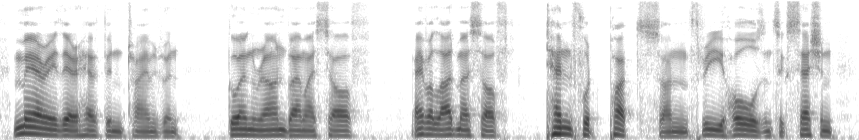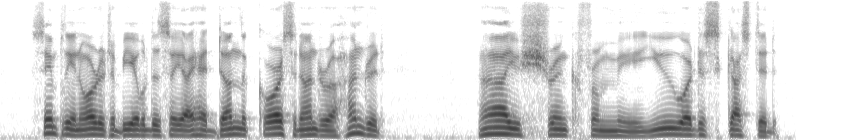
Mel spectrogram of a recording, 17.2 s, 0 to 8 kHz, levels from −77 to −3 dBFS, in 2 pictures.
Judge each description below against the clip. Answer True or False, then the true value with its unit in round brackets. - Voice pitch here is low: True (115 Hz)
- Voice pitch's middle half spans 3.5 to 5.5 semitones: False (2.9 semitones)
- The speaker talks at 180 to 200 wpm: False (165 wpm)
